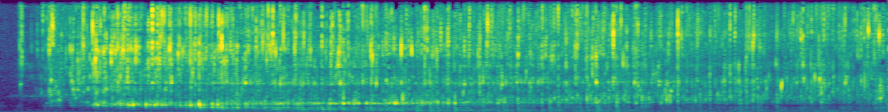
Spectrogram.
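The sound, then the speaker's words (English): Replunged, double-filtered black coffee being poured into a cup in one steady, unbroken stream, a continuous splashing trickle with a hollow, resonant tone lasting around nine seconds at moderate loudness, with no talking. “There you go, that's my coffee.”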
